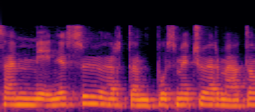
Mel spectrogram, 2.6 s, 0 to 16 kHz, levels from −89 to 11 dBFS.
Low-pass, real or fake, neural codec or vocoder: 7.2 kHz; real; none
